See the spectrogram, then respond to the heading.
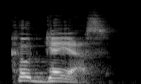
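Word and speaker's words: Code Geass: How is this spelled? – Yes. G-E-A-S-S. Geese? Code gay ass. Yes. Code gay ass. That's how you say it?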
